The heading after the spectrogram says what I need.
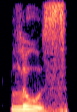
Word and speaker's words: lose: pronunciation of these two words people often even pronounce them wrong the first is loose sound loose and the second is lose sound lose what's the meaning of loose big in size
